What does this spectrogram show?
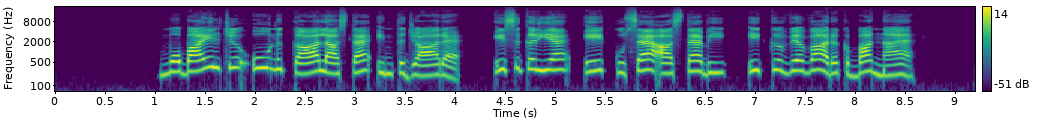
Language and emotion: Dogri, neutral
